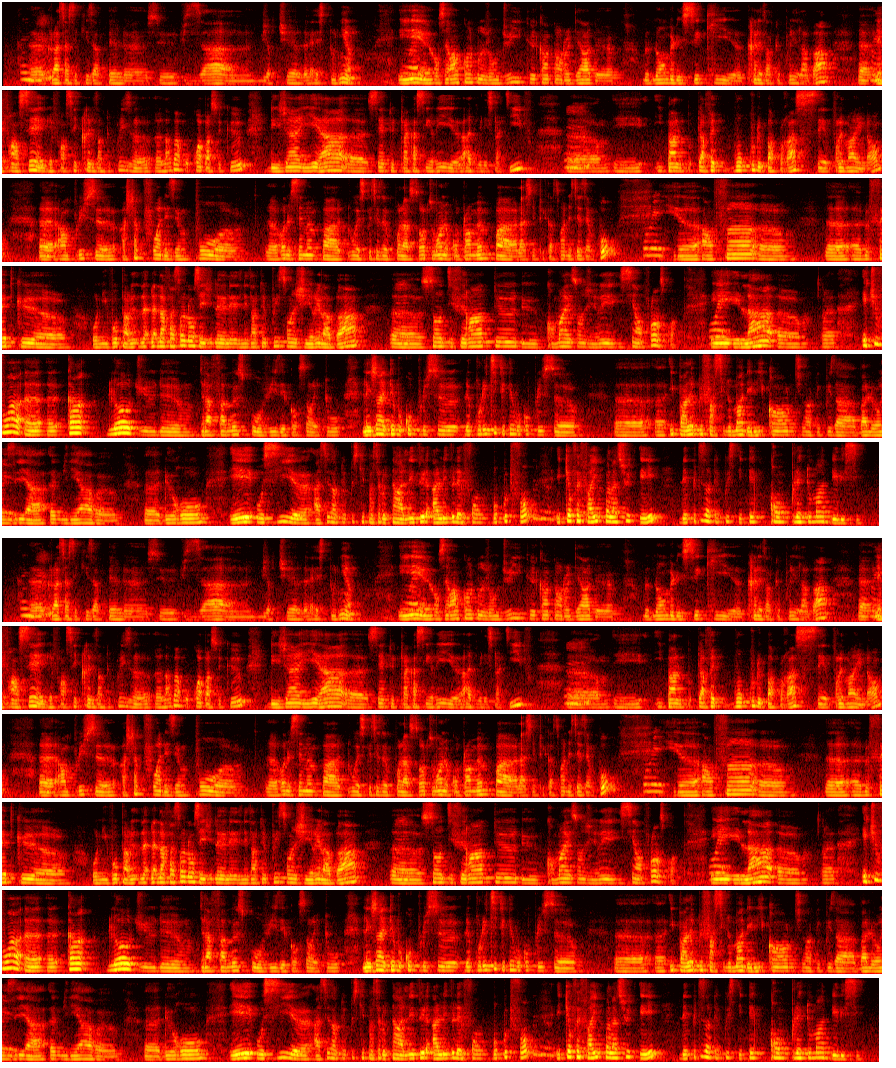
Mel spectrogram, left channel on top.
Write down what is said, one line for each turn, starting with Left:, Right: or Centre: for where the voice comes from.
Centre: Mhm.
Left: euh, grâce à ce qu'ils appellent euh, ce visa euh, virtuel estonien. Et
Centre: Ouais,
Left: euh, on se rend compte aujourd'hui que quand on regarde euh, le nombre de ceux qui euh, créent les entreprises là-bas, euh,
Centre: ouais.
Left: les Français, les Français créent les entreprises euh, euh, là-bas. Pourquoi? Parce que déjà, il y a euh, cette tracasserie euh, administrative
Centre: Mhm.
Left: euh, et ils parlent b- en fait beaucoup de paperasse, c'est vraiment énorme.
Centre: Ouais. Ouais.
Left: Euh, en plus, euh, à chaque fois, des impôts. euh, euh, on ne sait même pas d'où est-ce que ces impôts-là sortent. Souvent, on ne comprend même pas la signification de ces impôts.
Centre: Oui.
Left: Et euh, enfin, euh, euh, euh, le fait que, euh, au niveau, par... la, la- la façon dont c'est- les, les- les entreprises sont gérées là-bas euh,
Centre: Mhm.
Left: sont différentes de comment elles sont gérées ici en France, quoi.
Centre: Ouais.
Left: Et là, euh, euh, et tu vois, euh, euh, quand, lors du, de, de la fameuse Covid et consorts et tout, les gens étaient beaucoup plus, euh, les politiques étaient beaucoup plus euh, euh, euh, il parlait plus facilement des licornes, ces entreprises à valoriser
Centre: Oui.
Left: à un milliard euh, euh, d'euros, et aussi euh, à ces entreprises qui passaient le temps à lever, à lever les fonds, beaucoup de fonds,
Centre: Mhm.
Left: et qui ont fait
Centre: Oui.
Left: faillite par la suite. Et les petites entreprises étaient complètement délaissées.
